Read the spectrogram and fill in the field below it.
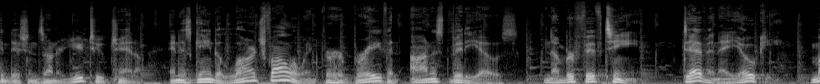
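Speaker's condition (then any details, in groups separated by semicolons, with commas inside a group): No condition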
